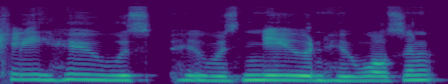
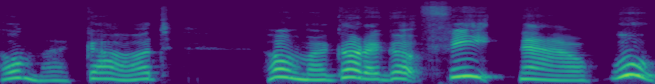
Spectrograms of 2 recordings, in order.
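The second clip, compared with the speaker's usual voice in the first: mock thrilled, amazed, excited, drawn-out exclamations; 3 semitones higher, 4 dB louder than usual. Reading that Polka's shoes are off, then voicing Polka, excited. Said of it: "Polka's like".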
